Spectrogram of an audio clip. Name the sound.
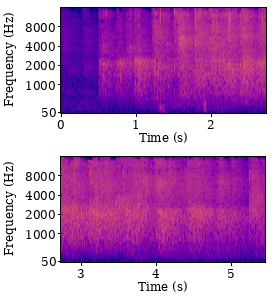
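audience applauding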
